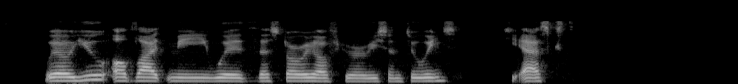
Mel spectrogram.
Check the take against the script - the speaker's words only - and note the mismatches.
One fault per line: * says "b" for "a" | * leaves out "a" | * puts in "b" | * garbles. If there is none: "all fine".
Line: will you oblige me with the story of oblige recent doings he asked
* says "your" for "oblige"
